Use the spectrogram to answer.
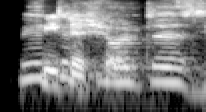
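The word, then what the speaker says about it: Peter Scholtes: How do you pronounce it? Peter Schultes. Peter Schultes, yes.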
